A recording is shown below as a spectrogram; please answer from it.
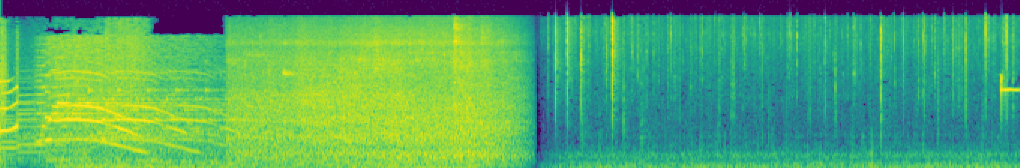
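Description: Heavy cement tanker truck passing close by, with engine rumble and road noise, overlaid in the first two seconds by several falling whistle-like tones. The sound cuts off abruptly about five seconds in, followed by a quieter stretch with faint scattered ticks.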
